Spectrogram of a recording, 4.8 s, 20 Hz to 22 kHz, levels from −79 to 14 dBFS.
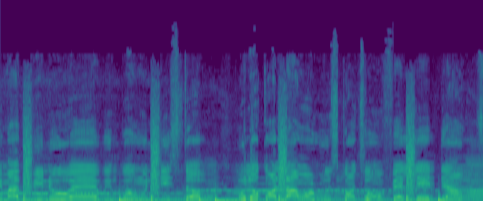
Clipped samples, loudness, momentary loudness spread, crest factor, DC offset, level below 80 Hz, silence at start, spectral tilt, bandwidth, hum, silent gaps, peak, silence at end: under 0.1%; -18 LUFS; 5 LU; 14 dB; under 0.1%; -24 dBFS; 0 s; -4 dB/octave; 18 kHz; none; none; -4 dBFS; 0 s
